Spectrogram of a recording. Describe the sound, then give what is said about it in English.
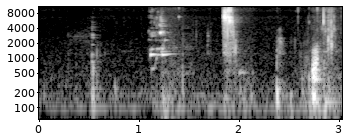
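A sip of Blackened whiskey: a few short, wet mouth sounds, a slurp and a swallow, spaced over a couple of seconds, quiet and without any talking. “Here's a blackened whiskey sip of the day.”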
